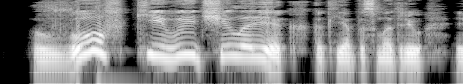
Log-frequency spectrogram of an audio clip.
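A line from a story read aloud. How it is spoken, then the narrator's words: Cheerful laughing. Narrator (Russian): весело рассмеялся Бонч-Бруевич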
